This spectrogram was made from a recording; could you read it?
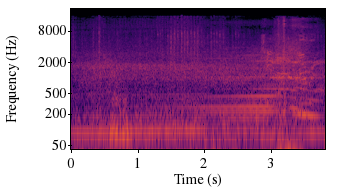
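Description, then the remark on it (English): A video game car engine drones steadily, then revs upward near the end with rising, whining pitch. It's loud, with no talking over it. “I can't control the f***ing car.”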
